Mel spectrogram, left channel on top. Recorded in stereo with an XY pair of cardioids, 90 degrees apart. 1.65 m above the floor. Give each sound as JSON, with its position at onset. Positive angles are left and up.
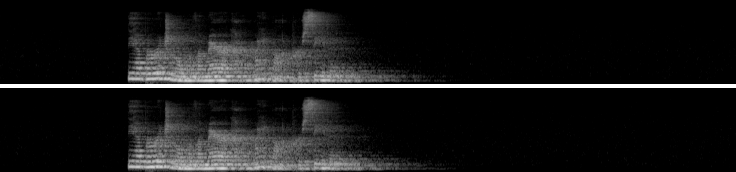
{"t": 1.3, "sound": "a woman speaking", "azimuth_deg": 0, "distance_m": 0.8}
